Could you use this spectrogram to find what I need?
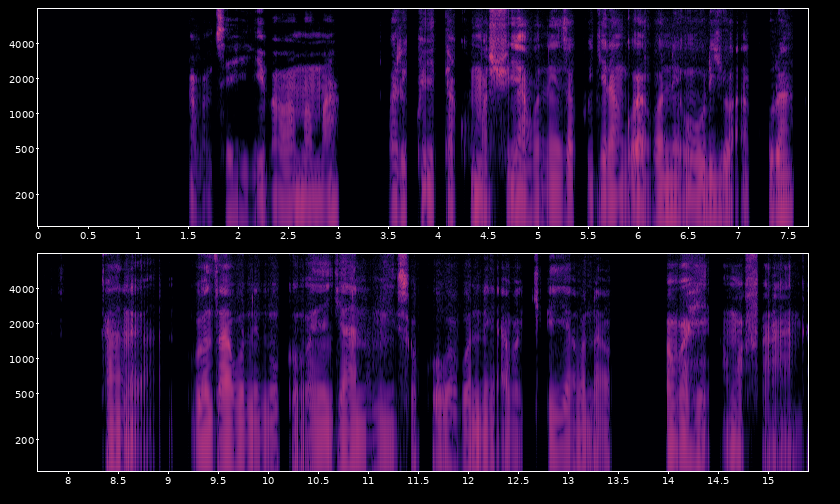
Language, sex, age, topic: Kinyarwanda, male, 18-24, agriculture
